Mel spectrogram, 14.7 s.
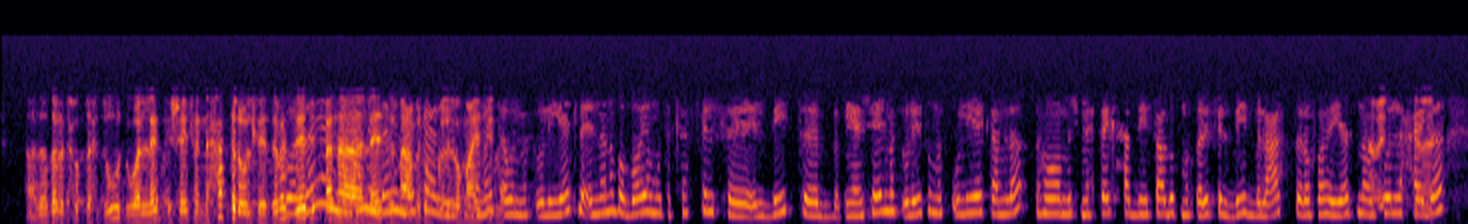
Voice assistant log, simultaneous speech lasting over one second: present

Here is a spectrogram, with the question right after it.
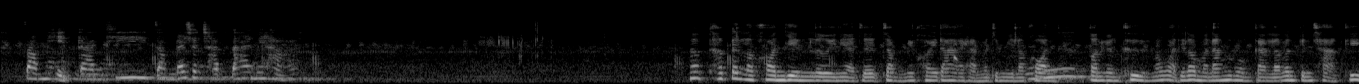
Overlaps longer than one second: none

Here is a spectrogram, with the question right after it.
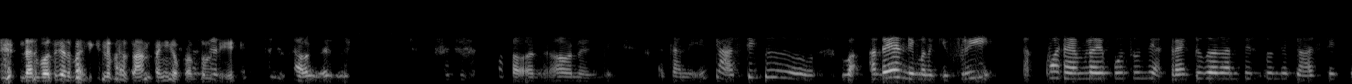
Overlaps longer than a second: none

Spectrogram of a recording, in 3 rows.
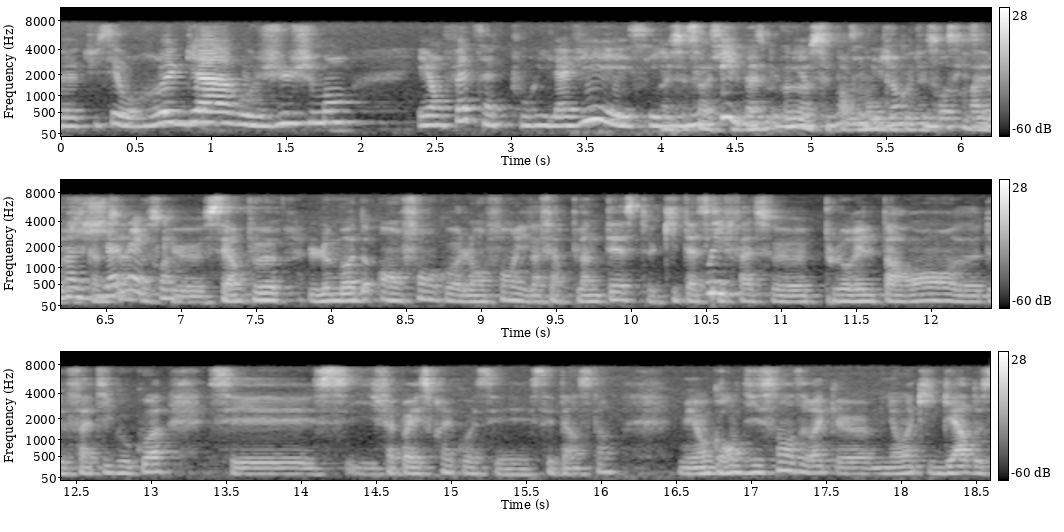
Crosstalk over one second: present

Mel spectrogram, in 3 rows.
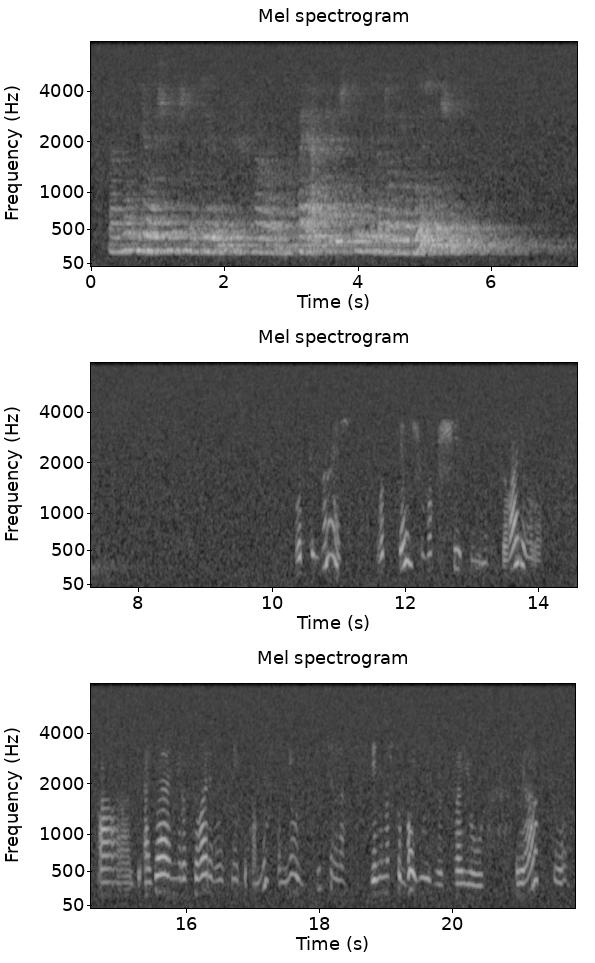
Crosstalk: none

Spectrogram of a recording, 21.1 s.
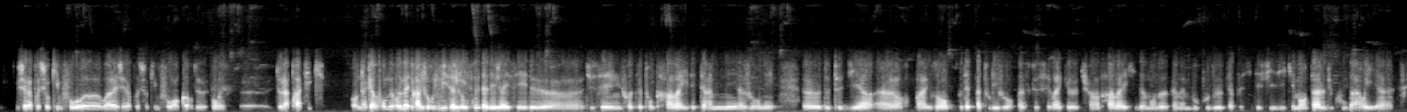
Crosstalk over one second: present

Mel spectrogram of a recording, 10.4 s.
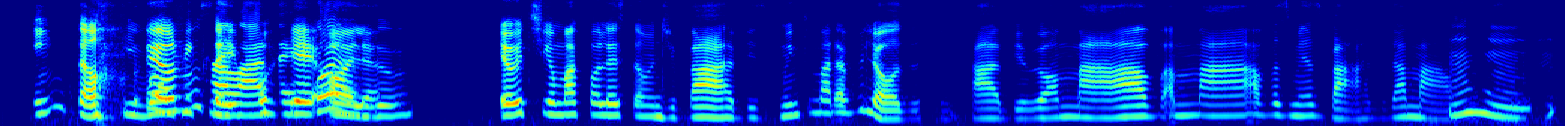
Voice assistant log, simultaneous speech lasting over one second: present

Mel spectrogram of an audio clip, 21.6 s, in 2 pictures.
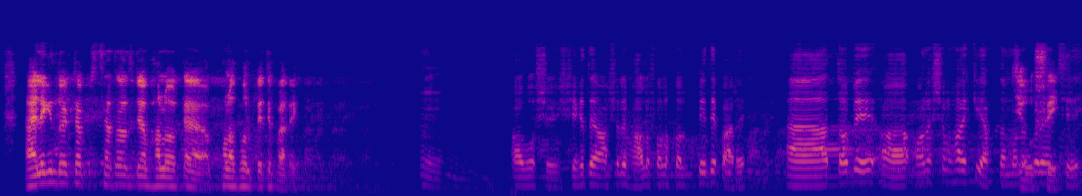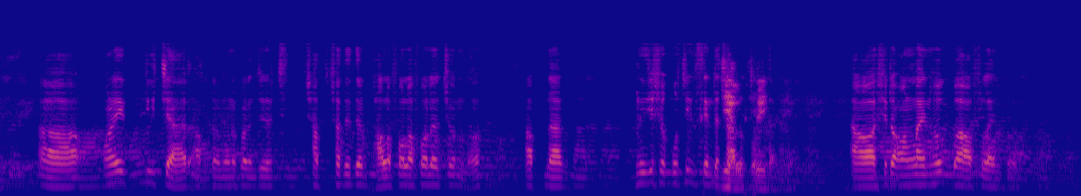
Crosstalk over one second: none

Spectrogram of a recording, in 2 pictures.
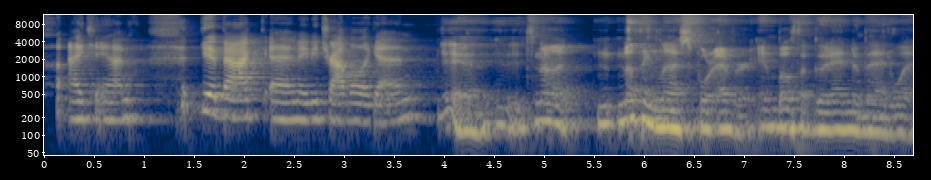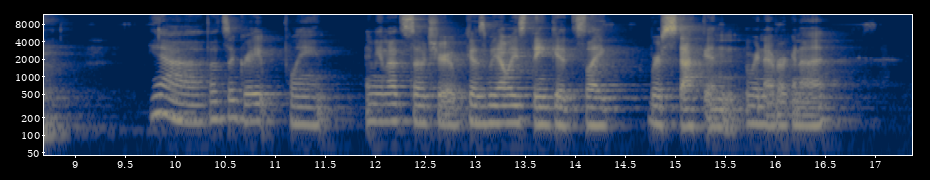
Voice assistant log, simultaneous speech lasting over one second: none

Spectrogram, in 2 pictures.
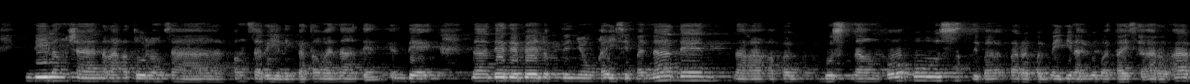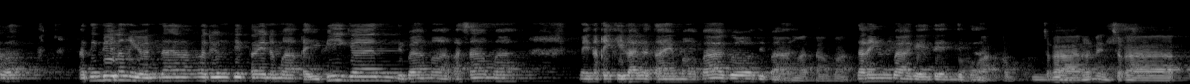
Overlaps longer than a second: none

